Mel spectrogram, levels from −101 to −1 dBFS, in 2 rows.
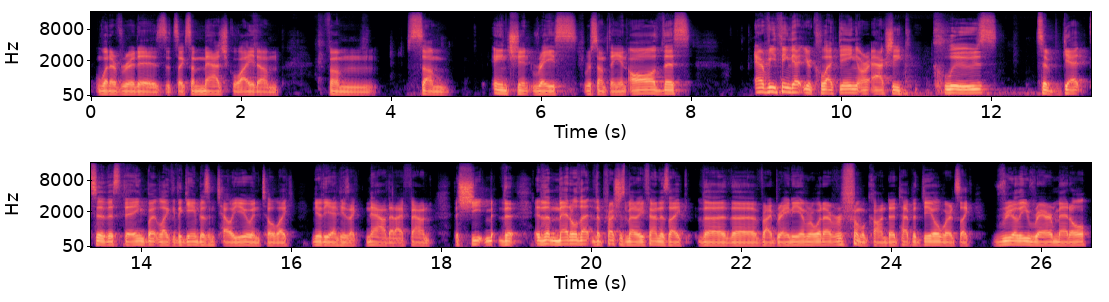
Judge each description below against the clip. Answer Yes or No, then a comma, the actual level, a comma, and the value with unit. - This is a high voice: No, very low, 95 Hz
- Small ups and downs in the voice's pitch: No, average, 3.9 semitones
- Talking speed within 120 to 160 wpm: No, average, 170 wpm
